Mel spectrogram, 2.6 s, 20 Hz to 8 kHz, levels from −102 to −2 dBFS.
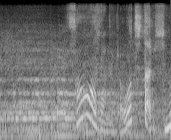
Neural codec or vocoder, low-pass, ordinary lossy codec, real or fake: codec, 16 kHz, 4 kbps, X-Codec, HuBERT features, trained on general audio; 7.2 kHz; none; fake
